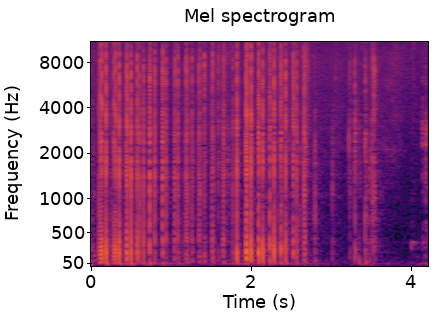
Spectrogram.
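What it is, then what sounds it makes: Vinyl beach ball tapped with nails. Long nails tap quickly on the surface of a large, hollow, inflated yellow and blue PVC vinyl beach ball. The result is a rapid, dense run of short, low, hollow thuds centered near 200 Hz, with no ring after each tap. The tapping thins out and grows quieter toward the end.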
